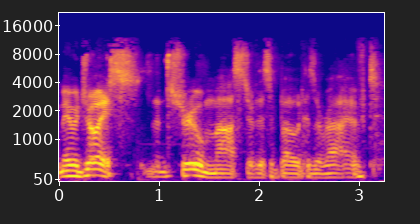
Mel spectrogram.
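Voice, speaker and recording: In a put-on character voice, a man speaks raspy and fairly low in pitch. His intonation is lively and his pace moderate. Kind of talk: formal, lofty. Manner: pompous, grand, proclaiming.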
